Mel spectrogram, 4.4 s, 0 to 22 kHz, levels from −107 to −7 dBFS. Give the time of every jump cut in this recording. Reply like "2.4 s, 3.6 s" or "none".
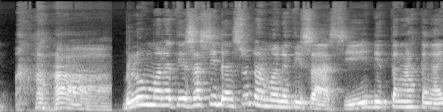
1.1 s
